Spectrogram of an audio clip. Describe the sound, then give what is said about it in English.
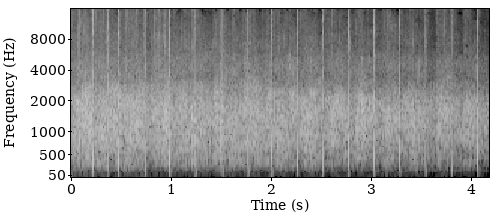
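A standing audience at a community event gives a round of applause to people being recognized, many hands clapping at once in a dense, continuous wash with sharper individual claps standing out, fairly loud and sustained throughout. “Please stand and let's give them a round of applause.”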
